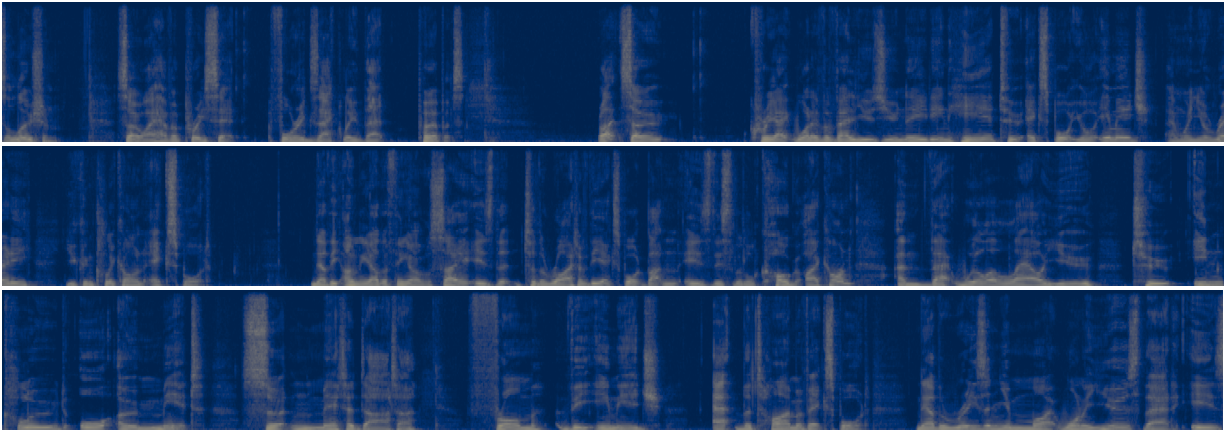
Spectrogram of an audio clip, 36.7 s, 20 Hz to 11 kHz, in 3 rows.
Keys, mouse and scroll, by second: 2.3 click, 6.9 click, 20.7 click.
